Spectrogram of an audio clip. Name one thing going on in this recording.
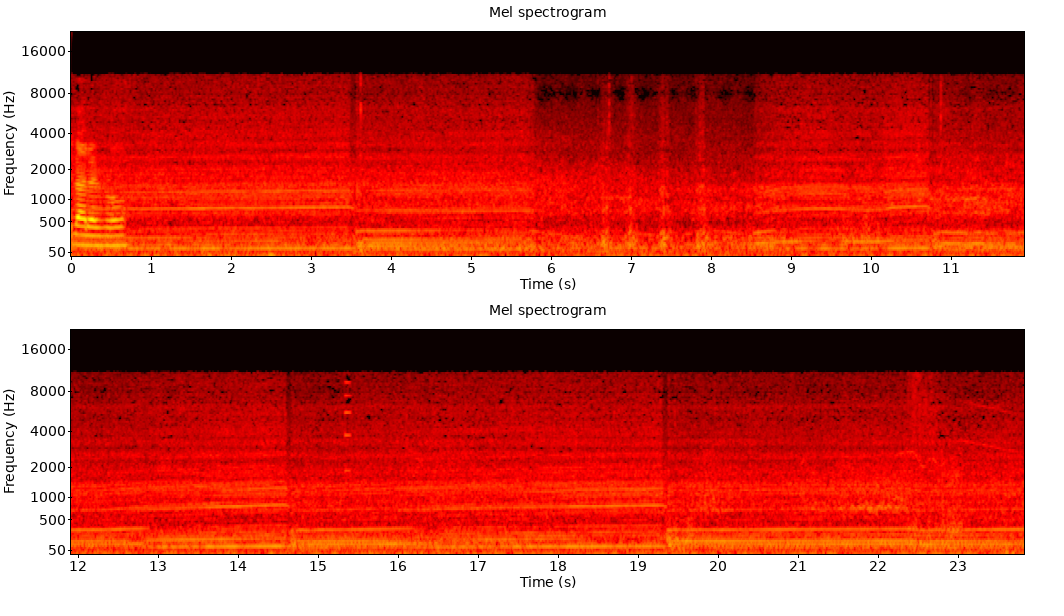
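A racing car engine roars, revving up through the gears and dropping in pitch at each shift.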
